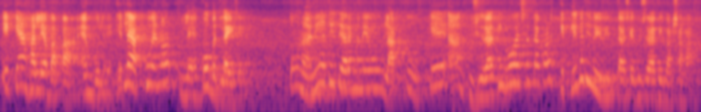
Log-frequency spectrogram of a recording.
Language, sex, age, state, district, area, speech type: Gujarati, female, 45-60, Gujarat, Surat, urban, spontaneous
